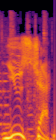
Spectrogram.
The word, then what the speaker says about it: Juszczyk: No one can say his name, by the way. It's Juszczyk. – Juszczyk. Yeah, Juszczyk. Sorry. Juszczyk. Juice. The juice. The juice is loose.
